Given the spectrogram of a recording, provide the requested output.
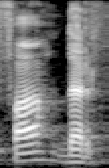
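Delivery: "फादर" split into two beats; syllable by syllable. Shown as a demonstration. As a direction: say "फादर" with a short break after the first syllable. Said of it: "बोलेंगे कि नहीं बोलेंगे". ("फादर" को दो हिस्सों में तोड़कर)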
